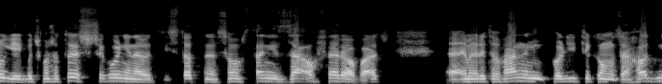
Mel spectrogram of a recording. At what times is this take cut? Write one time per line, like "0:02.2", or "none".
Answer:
none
